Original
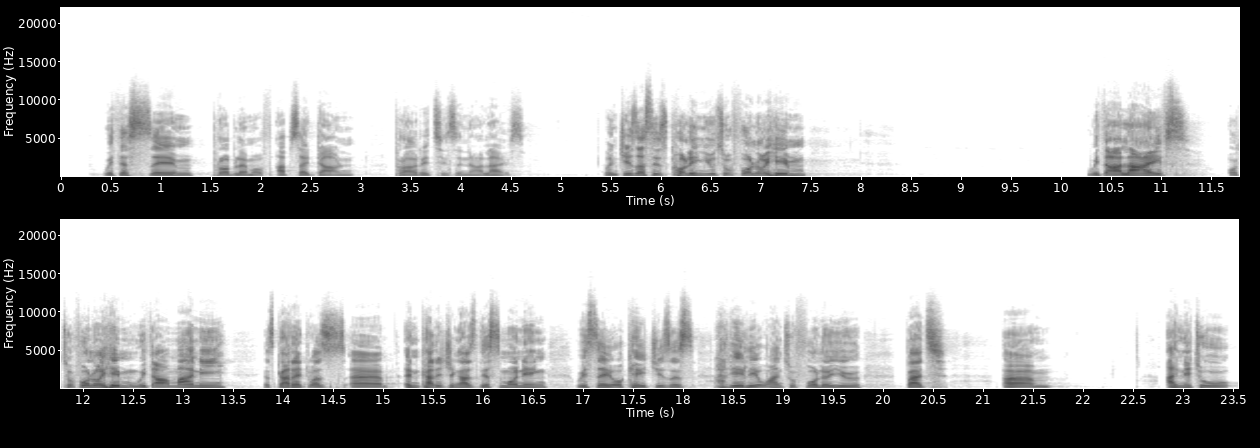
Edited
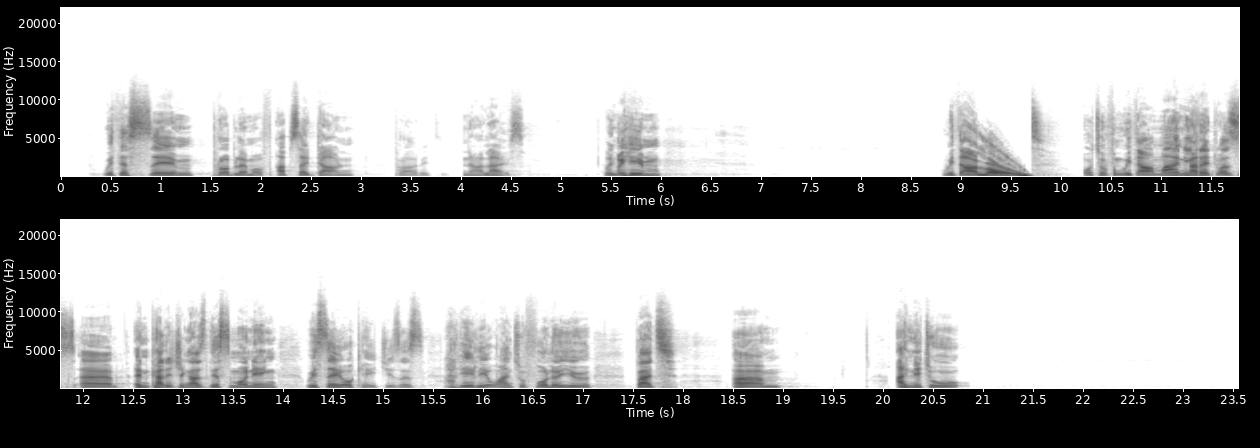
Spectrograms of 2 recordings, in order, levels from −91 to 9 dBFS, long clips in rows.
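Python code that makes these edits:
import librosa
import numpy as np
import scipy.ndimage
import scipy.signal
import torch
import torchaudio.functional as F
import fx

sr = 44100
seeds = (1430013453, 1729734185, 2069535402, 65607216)

y = fx.studio_fade_out(x, sr, start_s=2.44, length_s=1.57)
y = fx.edit(y, sr, fx.cut(start_s=5.55, length_s=1.45),
    fx.tape_stop(start_s=10.49, length_s=0.66),
    fx.cut(start_s=11.98, length_s=0.48),
    fx.cut(start_s=13.21, length_s=0.77),
    fx.fade_in_from(start_s=17.45, length_s=1.87, floor_db=-16.0), tone=tone)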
